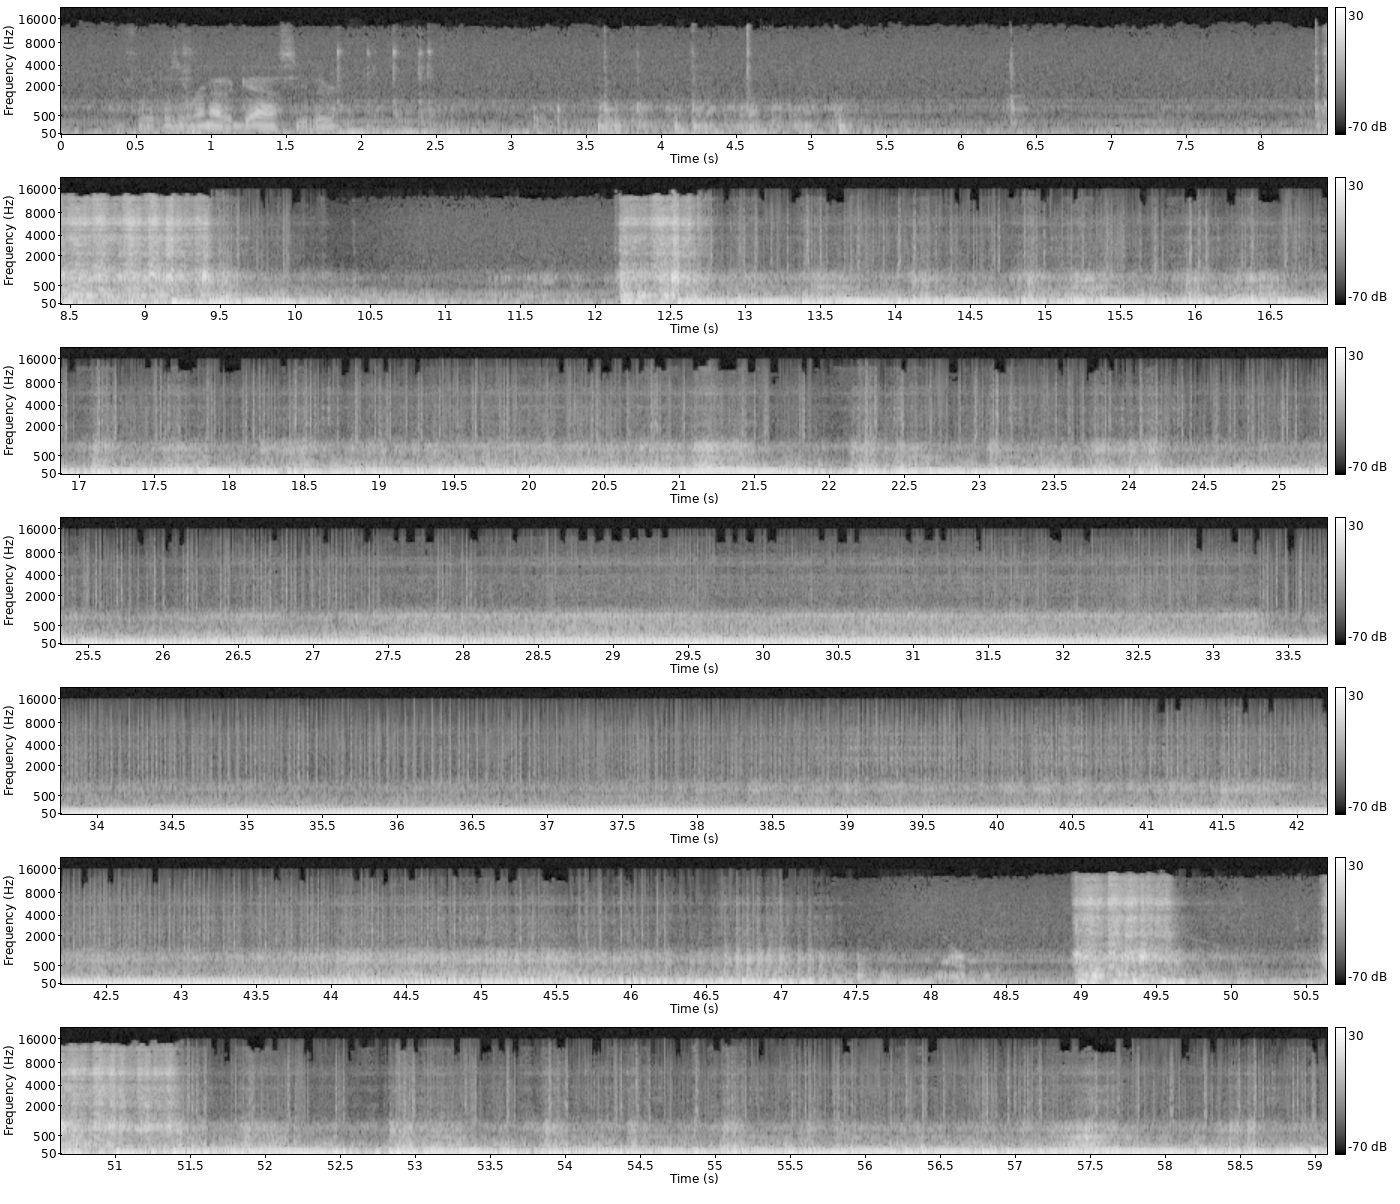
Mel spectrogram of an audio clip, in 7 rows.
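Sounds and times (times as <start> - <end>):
engine idling: 0.0 - 59.0.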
